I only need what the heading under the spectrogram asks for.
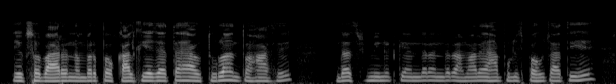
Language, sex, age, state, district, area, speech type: Hindi, male, 18-30, Uttar Pradesh, Chandauli, rural, spontaneous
